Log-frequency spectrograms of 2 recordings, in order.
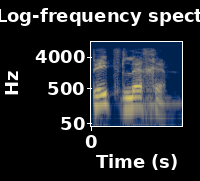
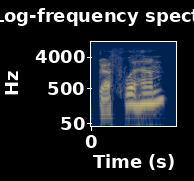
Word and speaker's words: Beit Lechem: So it's Beit Lechem, the town you're referring to in transliteration that might be called by some languages Bethlehem. In Hebrew is Beit Lechem. We don't have a th in Hebrew.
